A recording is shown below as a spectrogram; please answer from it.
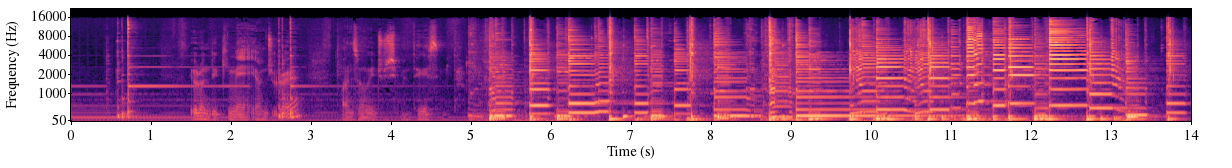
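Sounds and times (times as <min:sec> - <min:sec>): fingerstyle acoustic guitar: 0:00.0 - 0:03.5, 0:04.8 - 0:14.0.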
